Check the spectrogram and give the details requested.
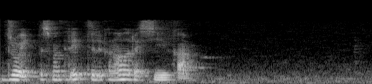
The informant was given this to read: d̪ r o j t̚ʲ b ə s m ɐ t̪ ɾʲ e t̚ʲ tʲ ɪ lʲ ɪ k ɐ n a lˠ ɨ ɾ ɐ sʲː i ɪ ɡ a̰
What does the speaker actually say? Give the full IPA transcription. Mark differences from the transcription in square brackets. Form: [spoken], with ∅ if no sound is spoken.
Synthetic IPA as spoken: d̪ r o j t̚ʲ [p] ə s m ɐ t̪ ɾʲ e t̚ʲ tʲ ɪ lʲ ɪ k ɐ n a lˠ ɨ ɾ ɐ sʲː i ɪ [k] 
